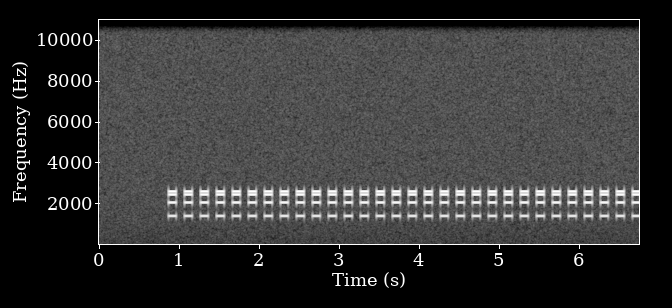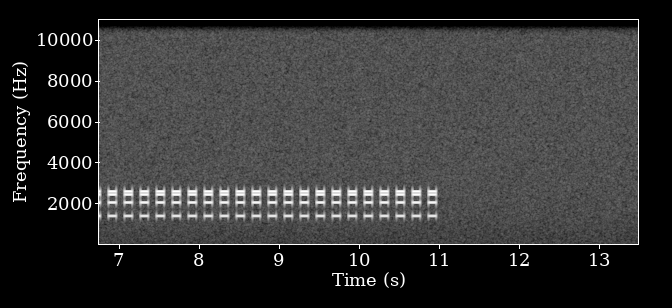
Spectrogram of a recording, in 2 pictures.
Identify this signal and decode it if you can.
Telephone call progress tone (North American plan), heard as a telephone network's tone, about 1400, 2050, 2450, 2600 Hz, 0.1 s on and 0.1 s off. Off-hook warning tone.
